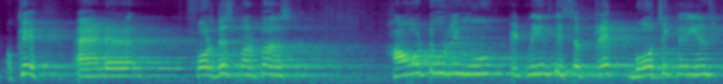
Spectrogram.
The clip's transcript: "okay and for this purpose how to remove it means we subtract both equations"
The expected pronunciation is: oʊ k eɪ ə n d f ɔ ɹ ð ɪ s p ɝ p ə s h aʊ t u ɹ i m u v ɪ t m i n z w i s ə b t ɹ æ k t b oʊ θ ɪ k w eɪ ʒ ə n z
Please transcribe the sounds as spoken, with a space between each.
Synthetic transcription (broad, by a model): oʊ k eɪ ə n d f ɔ ɹ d ɪ s p ɝ p ə s h aʊ t u ɹ i m u v ɪ t m i n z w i s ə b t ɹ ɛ k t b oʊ s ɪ k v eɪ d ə n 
